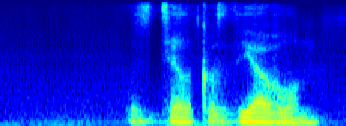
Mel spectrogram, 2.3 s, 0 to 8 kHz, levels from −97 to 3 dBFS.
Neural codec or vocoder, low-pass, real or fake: codec, 16 kHz, 0.5 kbps, X-Codec, WavLM features, trained on Multilingual LibriSpeech; 7.2 kHz; fake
